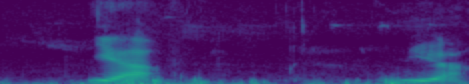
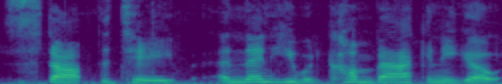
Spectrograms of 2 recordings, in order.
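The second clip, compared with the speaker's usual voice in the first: ordinary delivery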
